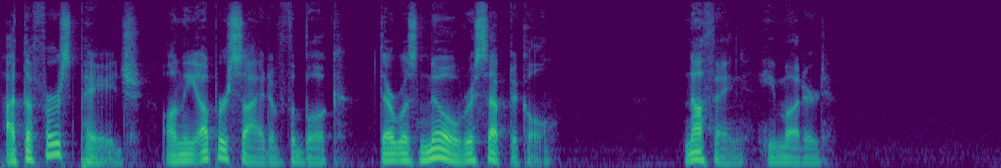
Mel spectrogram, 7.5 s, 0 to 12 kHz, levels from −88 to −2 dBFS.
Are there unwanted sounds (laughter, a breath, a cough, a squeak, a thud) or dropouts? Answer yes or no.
no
